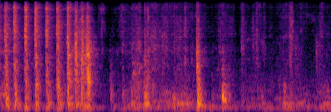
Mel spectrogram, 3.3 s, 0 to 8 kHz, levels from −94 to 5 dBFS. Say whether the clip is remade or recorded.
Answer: remade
